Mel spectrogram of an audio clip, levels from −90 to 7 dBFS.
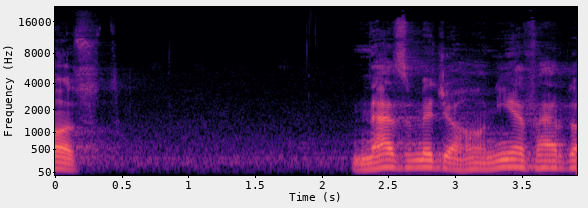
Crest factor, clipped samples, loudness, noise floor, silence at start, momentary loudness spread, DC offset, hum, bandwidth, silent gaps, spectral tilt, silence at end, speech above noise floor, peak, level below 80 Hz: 22 dB; under 0.1%; -27 LUFS; -57 dBFS; 0 s; 11 LU; under 0.1%; none; 18.5 kHz; none; -6 dB/octave; 0 s; 30 dB; -6 dBFS; -72 dBFS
